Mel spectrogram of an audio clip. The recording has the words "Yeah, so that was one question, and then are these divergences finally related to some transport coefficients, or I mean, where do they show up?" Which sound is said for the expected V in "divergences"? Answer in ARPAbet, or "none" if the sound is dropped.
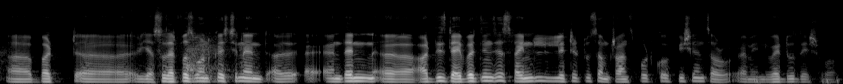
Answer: V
